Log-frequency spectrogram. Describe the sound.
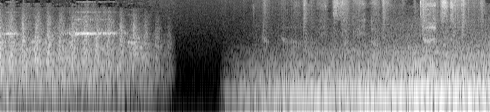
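A train pulling into a station gives a heavy, rumbling roll with clickety-clack. The sound drops to a brief silence partway through, then returns as a steady, louder rumble.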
